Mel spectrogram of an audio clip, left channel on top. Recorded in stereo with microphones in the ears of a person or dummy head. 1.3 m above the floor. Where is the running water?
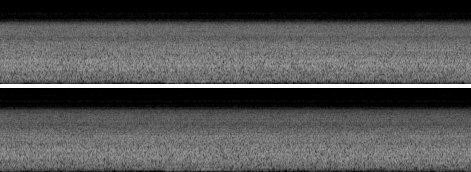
20° right (ahead or behind), 2.5 m.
